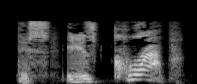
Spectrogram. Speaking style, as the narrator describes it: he thundered

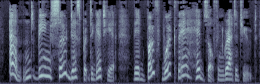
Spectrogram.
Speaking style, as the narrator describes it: he laughed

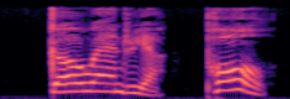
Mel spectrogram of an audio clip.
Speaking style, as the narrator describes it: Maggie started shouting

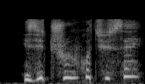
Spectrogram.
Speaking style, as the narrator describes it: asked eagerly

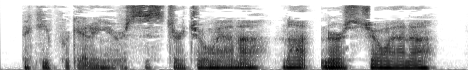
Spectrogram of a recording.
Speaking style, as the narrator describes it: he muttered

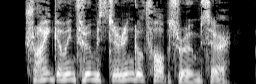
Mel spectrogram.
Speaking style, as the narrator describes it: cried Dorcas

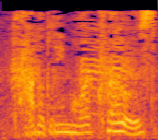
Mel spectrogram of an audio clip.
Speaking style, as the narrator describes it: Luke muttered

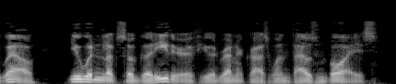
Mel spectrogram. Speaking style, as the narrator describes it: this ant says crossly

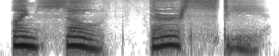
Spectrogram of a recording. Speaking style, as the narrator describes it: Gwendolyn hissed

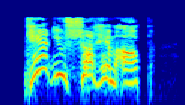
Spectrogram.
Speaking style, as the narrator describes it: Mom screamed

